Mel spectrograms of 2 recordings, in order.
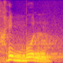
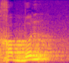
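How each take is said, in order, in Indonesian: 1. Vokal pertama adalah bunyi 'i'. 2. Vokal pertama adalah bunyi 'a'. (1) "Di kasrah huruf kha-nya" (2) "Bisa dibaca dengan khabbun"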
